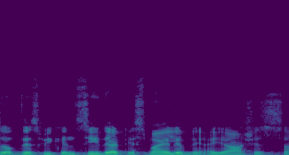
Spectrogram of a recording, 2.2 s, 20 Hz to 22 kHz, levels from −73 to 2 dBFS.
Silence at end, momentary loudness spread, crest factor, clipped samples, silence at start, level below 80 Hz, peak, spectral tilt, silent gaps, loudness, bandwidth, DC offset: 0 s; 4 LU; 16 dB; under 0.1%; 0 s; -60 dBFS; -14 dBFS; -6.5 dB/octave; none; -31 LUFS; 11.5 kHz; under 0.1%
